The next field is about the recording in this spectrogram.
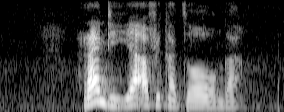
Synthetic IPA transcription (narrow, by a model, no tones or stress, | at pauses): randijaʔafrikʼad͡zɔːŋɡa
